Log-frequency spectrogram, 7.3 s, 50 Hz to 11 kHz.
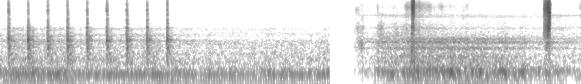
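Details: Chevrolet HHR: rapid, even clicking from behind the dash, about four a second, from an HVAC blend door actuator with broken internal gears; replaced with Dorman 604109.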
